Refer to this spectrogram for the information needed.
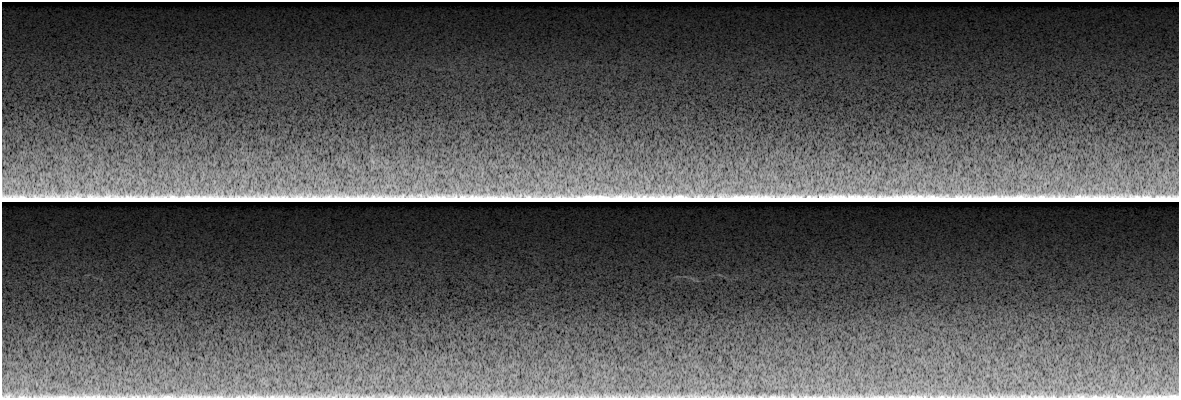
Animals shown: forest ambience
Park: Hubbard Brook Experimental Forest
